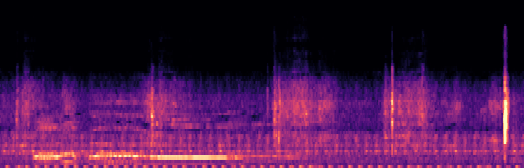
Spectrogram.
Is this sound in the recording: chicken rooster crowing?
yes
